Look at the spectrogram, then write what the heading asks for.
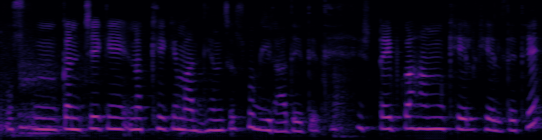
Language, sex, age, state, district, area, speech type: Hindi, female, 45-60, Madhya Pradesh, Balaghat, rural, spontaneous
